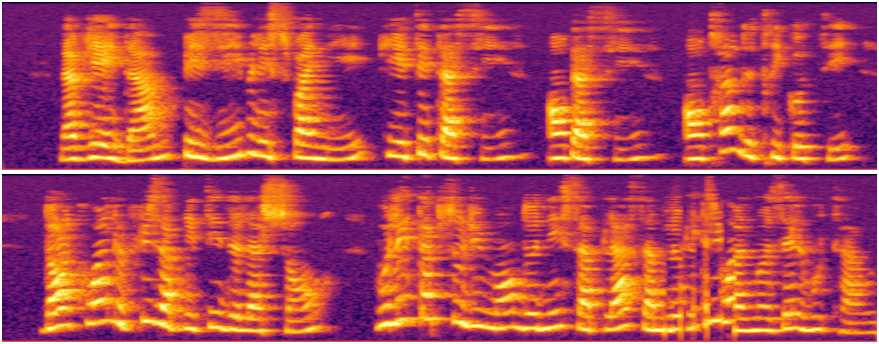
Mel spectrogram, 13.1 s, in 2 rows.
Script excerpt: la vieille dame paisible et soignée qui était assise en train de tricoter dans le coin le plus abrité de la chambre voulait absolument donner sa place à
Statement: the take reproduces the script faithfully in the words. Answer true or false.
false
